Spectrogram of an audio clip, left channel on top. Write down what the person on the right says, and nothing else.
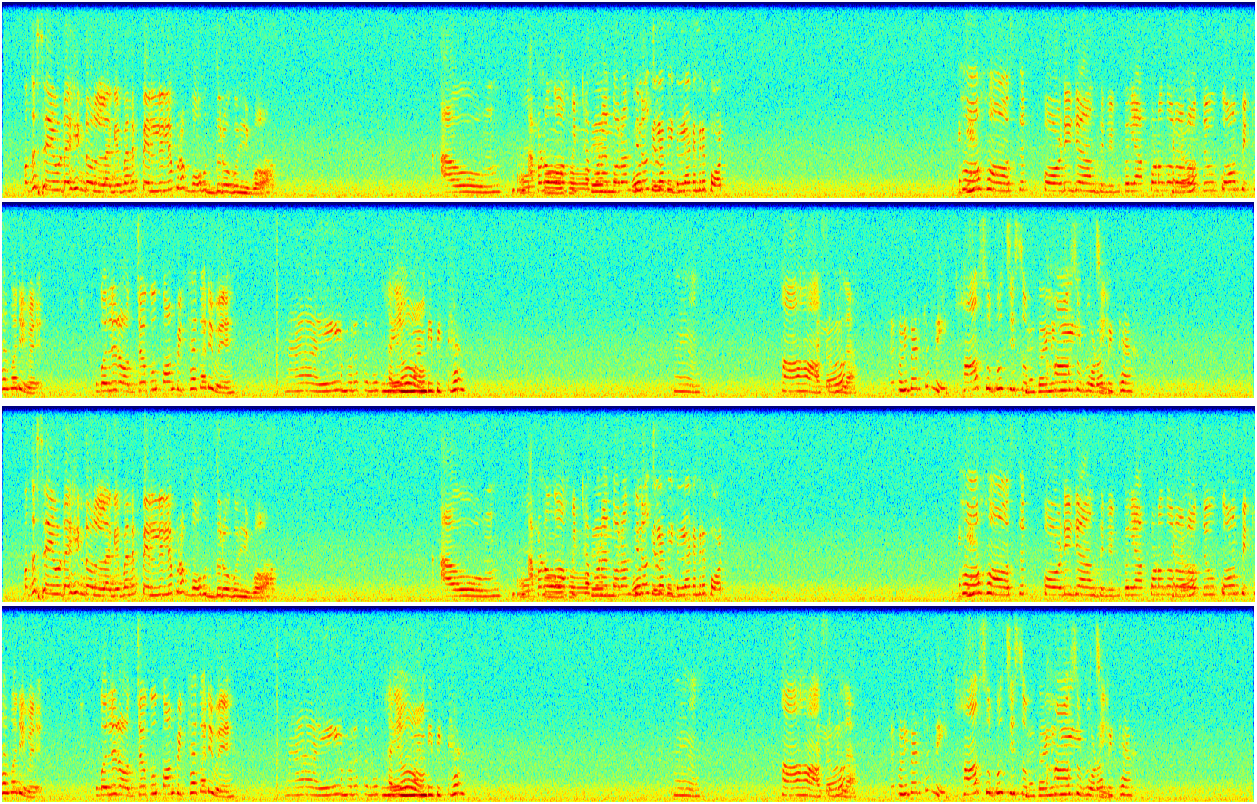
ମତେ ସେଇଗୁଟା ହିଁ ଡର ଲାଗେ ମାନେ ପେଲିଲେ ବହୁତ ଦୂରକୁ ଯିବ ବା। ଆଉ
ଆପଣ କଣ
ପିଠା
ପଣା କରନ୍ତି
ରଜକୁ?
ହ।
ହଁ ହଁ ସେ। ପଡି ଯାଆନ୍ତିିବି କହିଲି ଆପଣଙ୍କର
ରଜକୁ କଣ ପିଠା କରିବେ ମୁଁ କହିଲି ରଜ ରଜକୁ କଣ ପିଠା କରିବେ।
ହ୍ୟାଲୋ
ହୁଁ ହଁ ହଁ
ଶୁଭିଲା
ହଁ ଶୁଭୁଛି
ହଁ
ଶୁଭୁଛି।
